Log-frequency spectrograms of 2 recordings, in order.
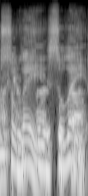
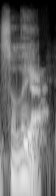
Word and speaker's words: Soleil: They worked on, I don't know how you pronounce it, Soleil, Ragnar Senti, Mega Drive game. – Soleil. Oh, really? – Yeah, it's like French, right? So for sun, Soleil. – Yeah, Soleil.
